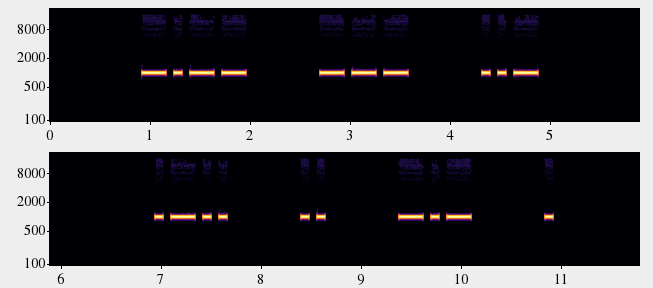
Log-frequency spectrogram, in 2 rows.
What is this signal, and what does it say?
Morse code, heard as a keyed tone, about 15 wpm, spaced as for 8 wpm, 1000 Hz. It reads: YOU LIKE
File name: qotdfiles / 8wpm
